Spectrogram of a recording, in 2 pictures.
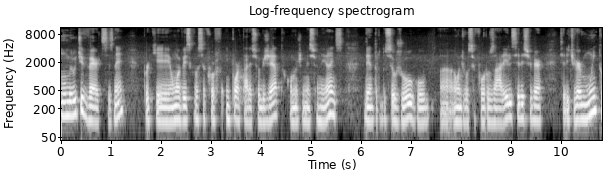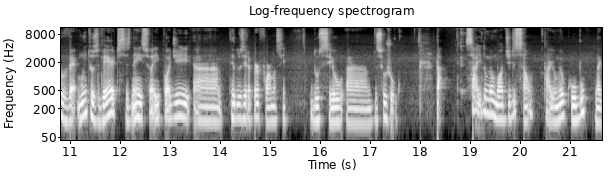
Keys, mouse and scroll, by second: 18.4 click, 20.1 a, 21.3 Tab.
